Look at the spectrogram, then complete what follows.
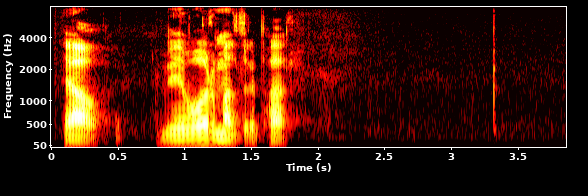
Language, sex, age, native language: Icelandic, male, 60-69, Icelandic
